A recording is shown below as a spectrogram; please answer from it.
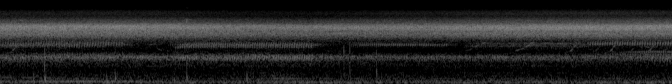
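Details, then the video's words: Wild Brood X periodical cicadas, 17-year emergence of 2021, captured by phone: continuous shrill, hissing drone with a layered buzzy band that swells and fades over a couple of seconds, no other sounds standing out. "sounds of 17 Year Brood X Cicadas 2021 in the wild"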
